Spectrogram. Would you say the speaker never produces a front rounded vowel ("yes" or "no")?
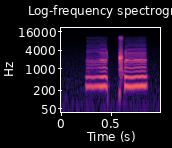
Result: no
